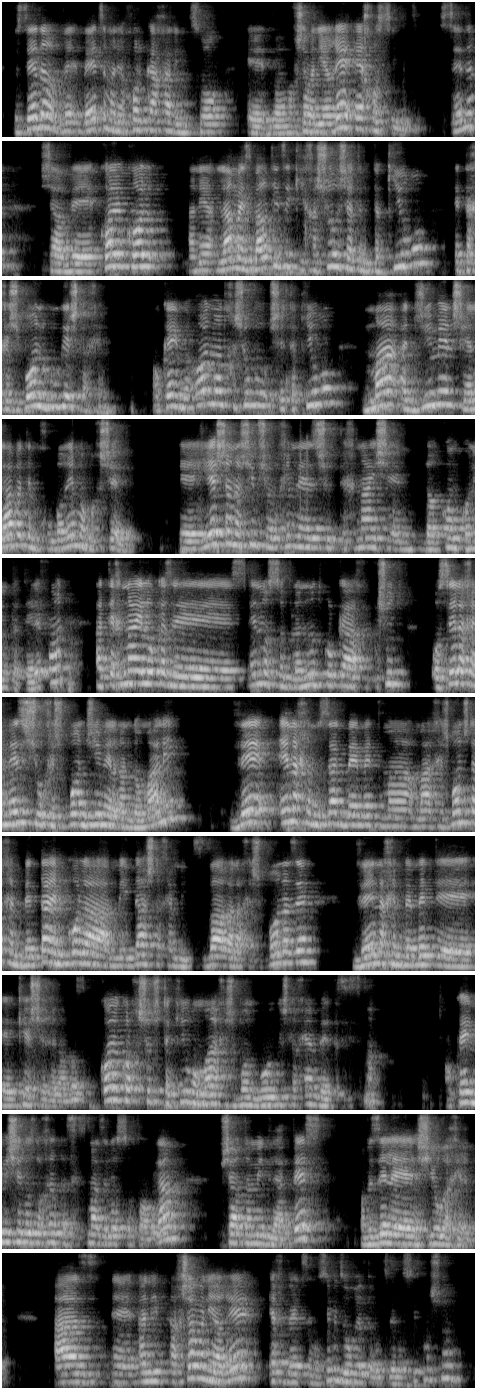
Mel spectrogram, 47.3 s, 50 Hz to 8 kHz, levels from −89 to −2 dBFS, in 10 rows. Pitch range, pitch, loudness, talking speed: 180-250 Hz, 205 Hz, -27 LUFS, 170 wpm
